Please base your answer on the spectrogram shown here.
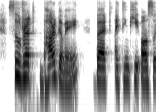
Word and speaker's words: Suvrat Bhargave: very dear friend and his name is officially pronounced suvret bhargave but i think he also is fondly known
